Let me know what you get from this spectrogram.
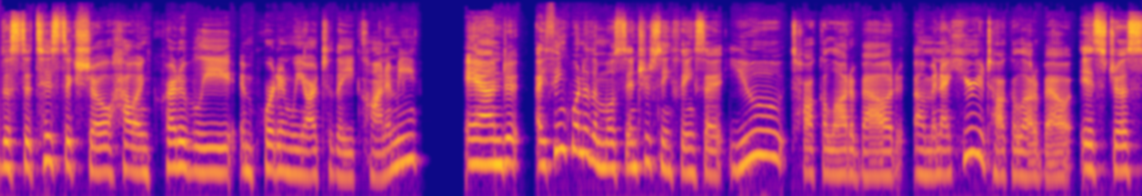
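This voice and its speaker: A woman with a slight Miami accent talks at a moderate pace in a fairly low pitch with ordinary pitch variation, recorded very cleanly against a silent background with a dry, close sound and no echo. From US, Miami (arrived from Ecuador at 8). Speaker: nonprofit executive, advocate. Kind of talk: podcast interview.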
